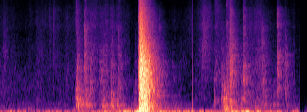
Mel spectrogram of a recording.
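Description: A door slams shut with one loud bang a little before halfway through. Shuffling and rustling movement comes before and after it.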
